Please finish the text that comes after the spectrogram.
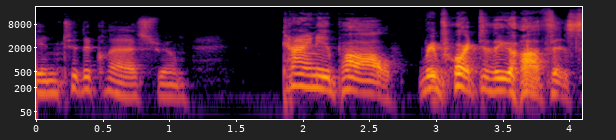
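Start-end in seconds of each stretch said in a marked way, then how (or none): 1.8-4.1 put-on intercom announcement voice, louder. Retelling the principal calling a student over the intercom: Mister Pierce intercom voice. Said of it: "this voice would come over the intercom".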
